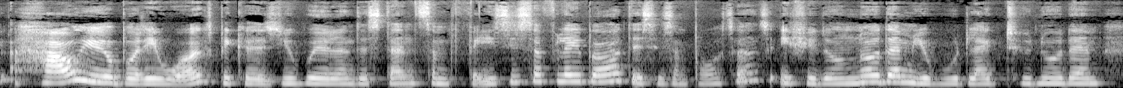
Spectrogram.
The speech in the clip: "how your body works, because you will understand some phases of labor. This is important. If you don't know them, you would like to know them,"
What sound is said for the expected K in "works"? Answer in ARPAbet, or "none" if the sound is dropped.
K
